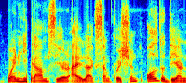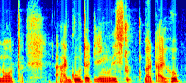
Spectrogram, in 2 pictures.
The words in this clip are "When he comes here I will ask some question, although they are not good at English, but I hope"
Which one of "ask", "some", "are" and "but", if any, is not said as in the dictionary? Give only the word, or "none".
ask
